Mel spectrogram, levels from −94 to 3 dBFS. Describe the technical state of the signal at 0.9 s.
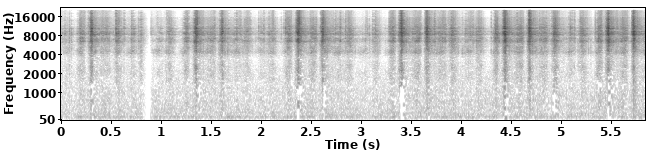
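At 0.9 s the signal is inside a burst of packet loss running from 0.81 to 0.92 s. About 80 ms of audio never arrived, so the receiver extended the last received sound and faded it down. The sound resumes further on with that stretch skipped. A spectrogram shows smeared, repeated energy dimming across the gap, then an abrupt restart.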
